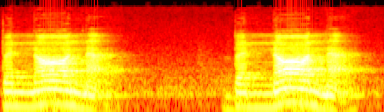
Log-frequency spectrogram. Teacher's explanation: because I don't stress the second syllable so to fix this I will stress the second syllable really hard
